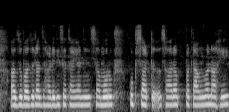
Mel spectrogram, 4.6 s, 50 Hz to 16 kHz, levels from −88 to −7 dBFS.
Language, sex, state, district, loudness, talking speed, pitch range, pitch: Marathi, female, Maharashtra, Chandrapur, -26 LUFS, 170 wpm, 220-230 Hz, 225 Hz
